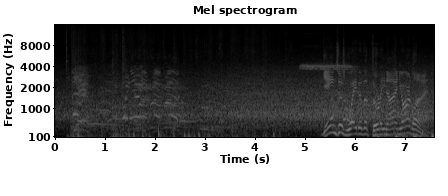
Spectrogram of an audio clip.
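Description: Football players' pads clash and thud as they collide.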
